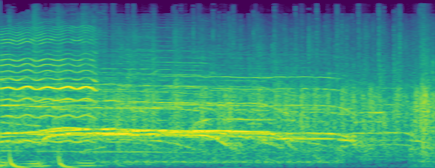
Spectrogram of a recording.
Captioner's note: audience cheers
